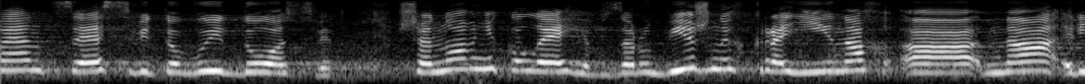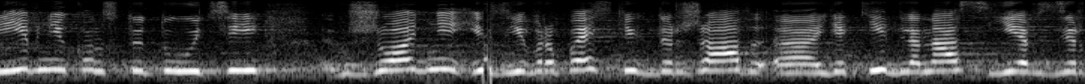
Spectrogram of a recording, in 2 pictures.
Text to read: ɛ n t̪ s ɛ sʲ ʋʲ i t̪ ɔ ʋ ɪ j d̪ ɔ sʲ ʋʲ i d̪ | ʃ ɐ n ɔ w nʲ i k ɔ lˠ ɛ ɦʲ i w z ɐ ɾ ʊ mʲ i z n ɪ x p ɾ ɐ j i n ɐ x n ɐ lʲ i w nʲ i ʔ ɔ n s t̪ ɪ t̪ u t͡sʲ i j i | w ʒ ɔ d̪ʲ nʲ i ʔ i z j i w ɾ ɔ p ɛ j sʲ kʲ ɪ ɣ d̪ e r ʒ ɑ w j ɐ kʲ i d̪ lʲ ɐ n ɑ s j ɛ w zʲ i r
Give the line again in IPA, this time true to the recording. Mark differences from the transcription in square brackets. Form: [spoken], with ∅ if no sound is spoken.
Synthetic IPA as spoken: ɛ n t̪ s ɛ sʲ ʋʲ i t̪ ɔ ʋ ɪ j d̪ ɔ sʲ ʋʲ i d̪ | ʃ ɐ n ɔ w nʲ i k ɔ lˠ ɛ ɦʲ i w z ɐ ɾ ʊ [bʲ] i [ʒ] n ɪ x [k] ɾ ɐ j i n ɐ x n ɐ [ɾʲ] i w nʲ i [k] ɔ n s t̪ ɪ t̪ u t͡sʲ i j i | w ʒ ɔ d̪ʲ nʲ i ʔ i z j [e] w ɾ ɔ p ɛ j sʲ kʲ ɪ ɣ d̪ e r ʒ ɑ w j ɐ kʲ i d̪ lʲ ɐ n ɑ s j ɛ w zʲ i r

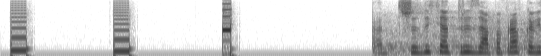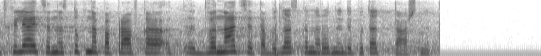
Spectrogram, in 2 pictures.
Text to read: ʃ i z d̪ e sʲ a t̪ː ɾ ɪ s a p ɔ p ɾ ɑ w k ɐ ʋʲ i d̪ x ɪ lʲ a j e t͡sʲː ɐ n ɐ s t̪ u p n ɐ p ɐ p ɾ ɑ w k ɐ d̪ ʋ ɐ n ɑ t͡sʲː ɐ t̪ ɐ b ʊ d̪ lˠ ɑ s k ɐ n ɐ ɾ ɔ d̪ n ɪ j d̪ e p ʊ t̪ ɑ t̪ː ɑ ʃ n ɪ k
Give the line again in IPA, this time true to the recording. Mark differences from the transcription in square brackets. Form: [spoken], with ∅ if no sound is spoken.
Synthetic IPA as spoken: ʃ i z d̪ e sʲ a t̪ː ɾ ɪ [z] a p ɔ p ɾ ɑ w k ɐ ʋʲ i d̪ x ɪ lʲ a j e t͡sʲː ɐ n ɐ s t̪ u p n ɐ p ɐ p ɾ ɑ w k ɐ d̪ ʋ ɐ n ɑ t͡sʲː ɐ t̪ ɐ b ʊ d̪ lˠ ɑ s k ɐ n ɐ ɾ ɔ d̪ n ɪ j d̪ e p ʊ t̪ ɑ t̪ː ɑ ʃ n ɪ k

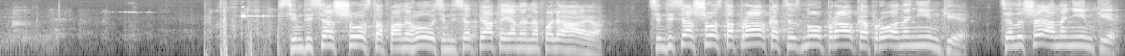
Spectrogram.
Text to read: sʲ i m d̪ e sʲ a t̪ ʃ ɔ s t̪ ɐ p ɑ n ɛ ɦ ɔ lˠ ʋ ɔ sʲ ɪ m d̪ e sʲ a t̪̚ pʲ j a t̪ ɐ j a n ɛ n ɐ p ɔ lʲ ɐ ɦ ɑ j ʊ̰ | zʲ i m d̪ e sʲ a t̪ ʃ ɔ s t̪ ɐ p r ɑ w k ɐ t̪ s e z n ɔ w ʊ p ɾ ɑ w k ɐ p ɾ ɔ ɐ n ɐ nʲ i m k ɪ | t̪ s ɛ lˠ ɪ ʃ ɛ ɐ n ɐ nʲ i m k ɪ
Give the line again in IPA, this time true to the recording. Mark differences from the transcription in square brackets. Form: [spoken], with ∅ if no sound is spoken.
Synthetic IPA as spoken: sʲ i m d̪ e sʲ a t̪ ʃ ɔ s t̪ ɐ p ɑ n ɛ ɦ ɔ lˠ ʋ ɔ sʲ [i] m d̪ e sʲ a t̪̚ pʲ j a t̪ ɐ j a n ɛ n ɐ p ɔ lʲ ɐ ɦ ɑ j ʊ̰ | [sʲ] i m d̪ e sʲ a t̪ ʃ ɔ s t̪ ɐ p [ɾ] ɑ w k ɐ t̪ s [ɛ] z n ɔ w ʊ p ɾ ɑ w k ɐ p ɾ ɔ ɐ n ɐ nʲ i m k ɪ | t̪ s ɛ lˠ ɪ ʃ ɛ ɐ n ɐ nʲ i m k ɪ

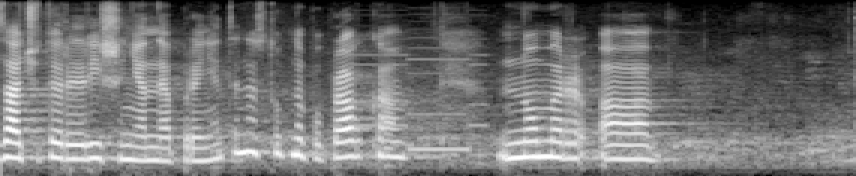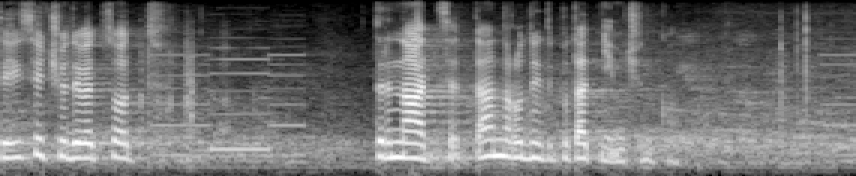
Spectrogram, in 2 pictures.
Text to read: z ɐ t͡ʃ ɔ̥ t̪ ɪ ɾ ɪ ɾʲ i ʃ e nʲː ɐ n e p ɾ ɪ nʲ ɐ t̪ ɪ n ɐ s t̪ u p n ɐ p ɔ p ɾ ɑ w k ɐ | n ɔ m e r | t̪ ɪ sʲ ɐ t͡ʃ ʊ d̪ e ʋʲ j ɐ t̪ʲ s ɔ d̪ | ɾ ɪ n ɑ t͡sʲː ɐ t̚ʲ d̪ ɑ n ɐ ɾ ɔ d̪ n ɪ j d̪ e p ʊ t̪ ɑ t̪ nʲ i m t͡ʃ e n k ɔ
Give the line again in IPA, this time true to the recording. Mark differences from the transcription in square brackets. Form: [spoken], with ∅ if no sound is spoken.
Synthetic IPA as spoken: z ɐ t͡ʃ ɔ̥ t̪ ɪ ɾ ɪ ɾʲ i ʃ e nʲː ɐ n [ɛ] p ɾ ɪ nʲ ɐ t̪ ɪ n ɐ s t̪ u p n ɐ p ɔ p ɾ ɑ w k ɐ | n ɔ m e r | t̪ ɪ sʲ ɐ t͡ʃ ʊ d̪ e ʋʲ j ɐ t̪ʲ s ɔ [t̪] | ɾ ɪ n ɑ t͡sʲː ɐ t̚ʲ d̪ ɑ n ɐ ɾ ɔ d̪ n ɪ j d̪ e p ʊ t̪ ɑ t̪ nʲ i m t͡ʃ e n k ɔ

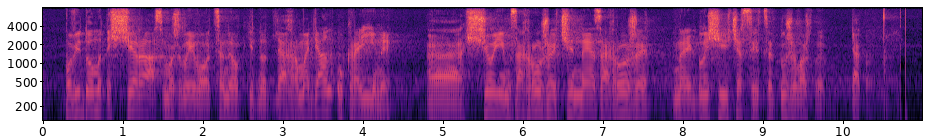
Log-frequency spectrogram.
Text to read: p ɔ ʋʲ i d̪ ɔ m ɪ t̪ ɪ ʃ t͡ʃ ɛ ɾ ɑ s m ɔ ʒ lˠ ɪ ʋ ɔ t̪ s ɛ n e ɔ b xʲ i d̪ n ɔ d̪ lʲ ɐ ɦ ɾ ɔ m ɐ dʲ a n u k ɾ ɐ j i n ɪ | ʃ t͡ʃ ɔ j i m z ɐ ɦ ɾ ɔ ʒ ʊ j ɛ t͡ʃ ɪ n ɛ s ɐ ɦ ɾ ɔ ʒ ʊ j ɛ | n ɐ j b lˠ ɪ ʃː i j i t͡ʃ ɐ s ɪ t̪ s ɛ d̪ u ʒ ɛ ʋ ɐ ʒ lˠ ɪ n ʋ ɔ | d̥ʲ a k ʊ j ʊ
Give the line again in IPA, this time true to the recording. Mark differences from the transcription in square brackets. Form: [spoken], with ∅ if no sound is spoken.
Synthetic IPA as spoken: p ɔ ʋʲ i d̪ ɔ m ɪ t̪ ɪ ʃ t͡ʃ ɛ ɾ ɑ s m ɔ ʒ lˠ ɪ ʋ ɔ t̪ s ɛ n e ɔ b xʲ i d̪ n ɔ d̪ lʲ ɐ ɦ ɾ ɔ m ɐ dʲ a n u k ɾ ɐ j i n ɪ | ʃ t͡ʃ ɔ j i m z ɐ ɦ ɾ ɔ ʒ ʊ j ɛ t͡ʃ ɪ n ɛ [z] ɐ ɦ ɾ ɔ ʒ ʊ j ɛ | n ɐ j b lˠ ɪ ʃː i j i t͡ʃ ɐ s ɪ t̪ s ɛ d̪ u ʒ ɛ ʋ ɐ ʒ lˠ ɪ [∅] ʋ ɔ | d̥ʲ a k ʊ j ʊ

